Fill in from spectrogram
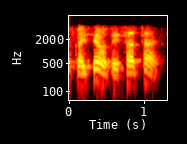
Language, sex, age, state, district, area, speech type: Maithili, male, 18-30, Bihar, Sitamarhi, urban, conversation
